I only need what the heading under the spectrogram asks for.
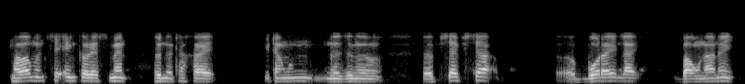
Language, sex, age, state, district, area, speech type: Bodo, male, 30-45, Assam, Udalguri, rural, conversation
